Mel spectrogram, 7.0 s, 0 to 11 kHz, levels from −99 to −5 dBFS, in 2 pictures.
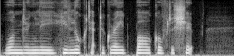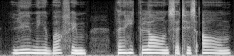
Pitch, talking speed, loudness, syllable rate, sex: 180 Hz, 160 wpm, -16 LUFS, 4.9 syllables/s, female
